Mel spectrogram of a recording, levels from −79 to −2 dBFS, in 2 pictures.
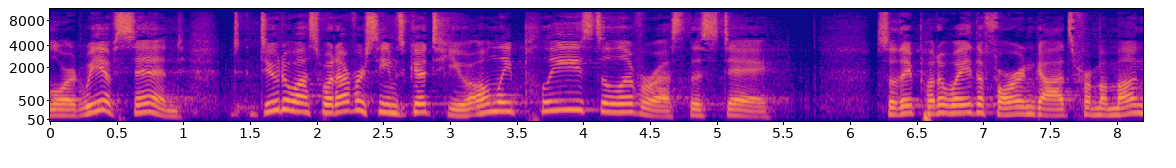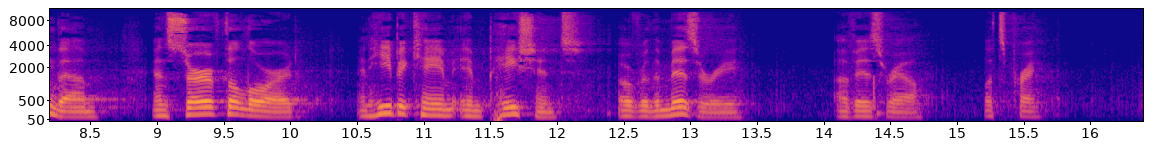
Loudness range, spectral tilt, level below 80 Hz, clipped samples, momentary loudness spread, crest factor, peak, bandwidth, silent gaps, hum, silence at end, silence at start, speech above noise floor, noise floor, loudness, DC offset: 8 LU; -3 dB/octave; -54 dBFS; under 0.1%; 15 LU; 18 dB; -8 dBFS; 10.5 kHz; none; none; 0.75 s; 0 s; 35 dB; -60 dBFS; -25 LUFS; under 0.1%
